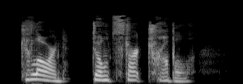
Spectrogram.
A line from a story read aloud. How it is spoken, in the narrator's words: I hiss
